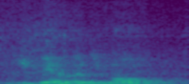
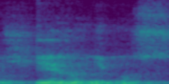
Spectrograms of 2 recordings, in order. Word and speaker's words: 예로니모: 요즘에 원래 발음을 하자 그랬어요. 예로니모 또는 뭐 히에로니모 이렇게 부르기도 합니다.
